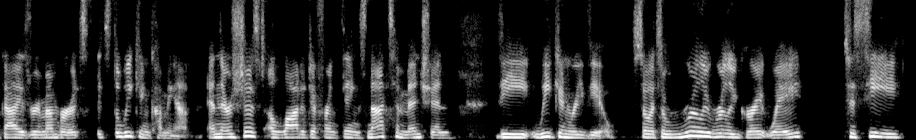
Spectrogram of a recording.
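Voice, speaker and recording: A woman's voice: on the low side, no room sound. A woman who works as a fitness and nutrition coach, talking in a direct, practical coaching way. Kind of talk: casual podcast conversation.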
